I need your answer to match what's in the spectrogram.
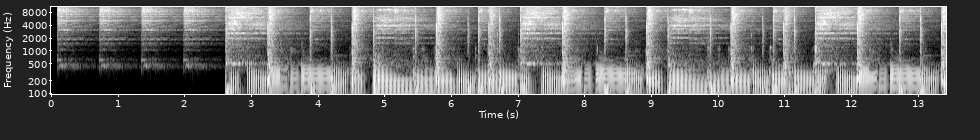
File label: drop D backing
